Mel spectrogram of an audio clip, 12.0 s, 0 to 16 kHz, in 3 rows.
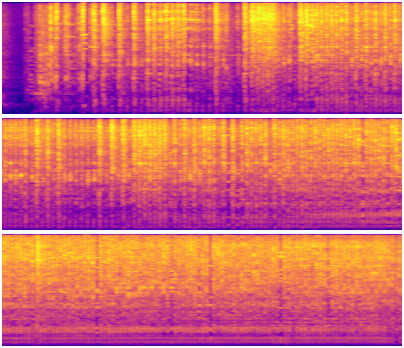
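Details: Free 13 hp single-cylinder pull-start engine on a homemade half-scale VW dune buggy (Dingo go-kart frame), primed with a squirt in the carb, fires, stumbles, then settles into a loud, choppy, rattling uneven run; clutch/sprocket suspected misaligned and loose.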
